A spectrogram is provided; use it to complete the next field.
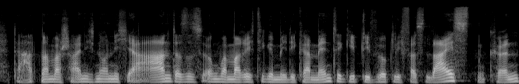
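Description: A man at a very fast pace with hardly any pauses, monotone, flat intonation and vocal fry. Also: medium pitch for a man. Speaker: webinar host and physician. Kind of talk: live quiz-show hosting, reading questions and announcing winners. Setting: online webinar with chat.

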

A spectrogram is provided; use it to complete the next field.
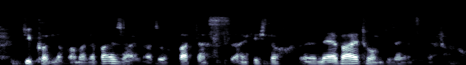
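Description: In a dry, close recording with no echo, a man talks very fast. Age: 50s. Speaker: project manager and process optimizer. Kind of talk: podcast interview.

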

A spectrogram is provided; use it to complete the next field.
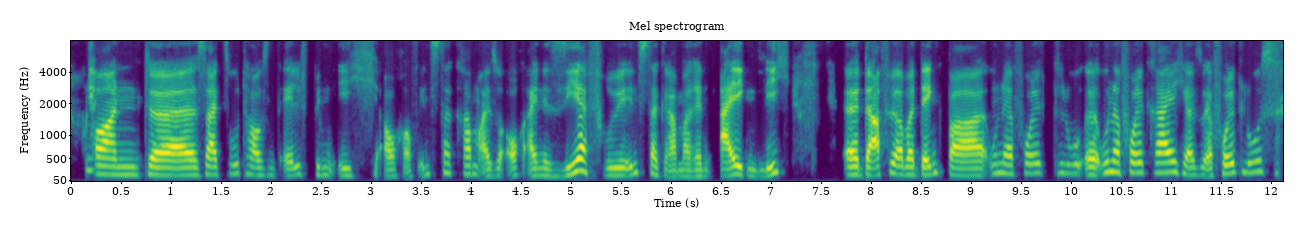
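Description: Dry and close with no echo, a woman's voice moves at a fairly slow pace with ordinary pitch variation against a quiet background. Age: 50s. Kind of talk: casual chat.

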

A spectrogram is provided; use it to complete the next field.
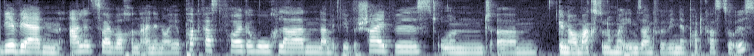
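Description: At a fairly slow pace and with hardly any pauses, a woman with an unremarkable speaking voice talks at a medium pitch with fairly even intonation. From Rhineland, Germany (near Cologne). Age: 20s. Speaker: podcast co-host, virtual assistant. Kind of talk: casual chat. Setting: home bedroom recording.

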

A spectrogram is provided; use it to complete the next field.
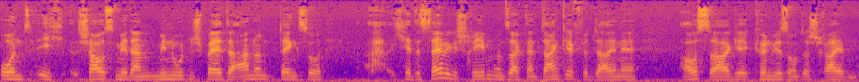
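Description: Over noticeable background noise, a man talks at a fairly quick pace with a fairly high pitch and monotone, flat intonation. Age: 30s. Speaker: festival communications manager. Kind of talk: casual chat. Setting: outdoors.

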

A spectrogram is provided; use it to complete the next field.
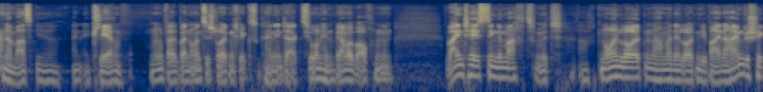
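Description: The speech moves at a fairly quick pace with ordinary pitch variation. Vocal fry runs through the voice. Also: man, very deep, low pitch for a man. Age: 30s. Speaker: supermarket owner. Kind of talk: interview.

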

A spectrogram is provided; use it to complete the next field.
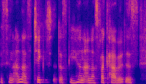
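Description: Vocal fry at a moderate pace. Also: woman. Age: 40s. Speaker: life coach. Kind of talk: interview.

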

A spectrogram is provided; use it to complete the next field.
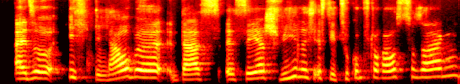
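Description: Speaking at a moderate pace, a woman uses lively intonation in a normal speaking voice. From Rhineland, Germany (Leverkusen). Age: 40s. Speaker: leadership coach and keynote speaker. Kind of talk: interview.

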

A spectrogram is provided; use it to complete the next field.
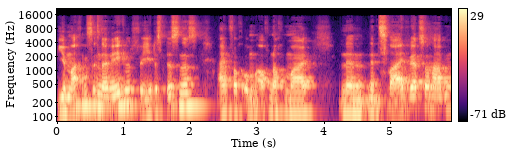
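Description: A man with a fairly high, somewhat breathy voice speaks at a moderate pace, his intonation lively and his loudness very even. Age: 30s. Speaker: M&A advisor for e-commerce businesses. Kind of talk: podcast interview.

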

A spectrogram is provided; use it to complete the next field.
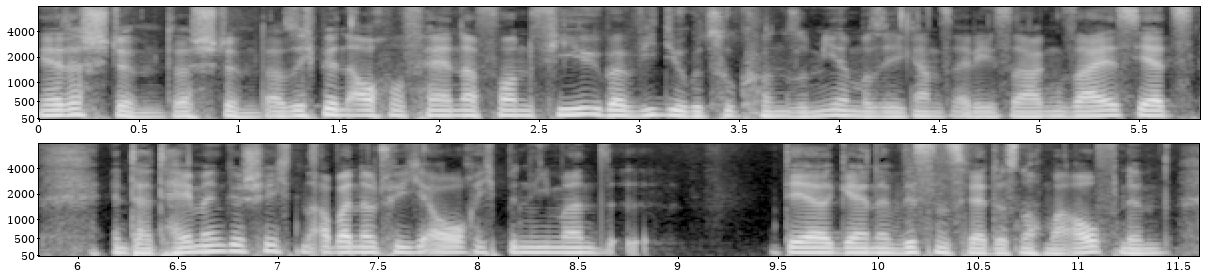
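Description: The voice has a dark, mellow tone, fairly even intonation and a fairly quick pace. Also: man, medium pitch for a man. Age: 30s. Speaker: podcast host. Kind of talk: interview.

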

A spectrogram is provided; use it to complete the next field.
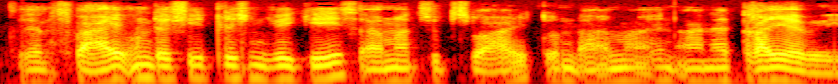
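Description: Vocal fry marks this man's fairly low voice. His pitch varies in an ordinary way. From Germany, Aschaffenburg (Lower Franconia). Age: 50s. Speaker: social welfare manager. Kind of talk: casual interview. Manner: halting, many fillers and repetitions.

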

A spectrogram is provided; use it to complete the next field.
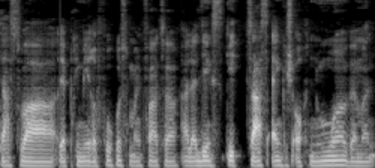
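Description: Very deep and low in pitch, a man speaks at a moderate pace with vocal fry and monotone, flat intonation. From Germany, Düren area (Rhineland), came from Congo via Portugal aged 10-11. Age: 30s. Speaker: chemist and business development manager. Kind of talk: podcast interview.

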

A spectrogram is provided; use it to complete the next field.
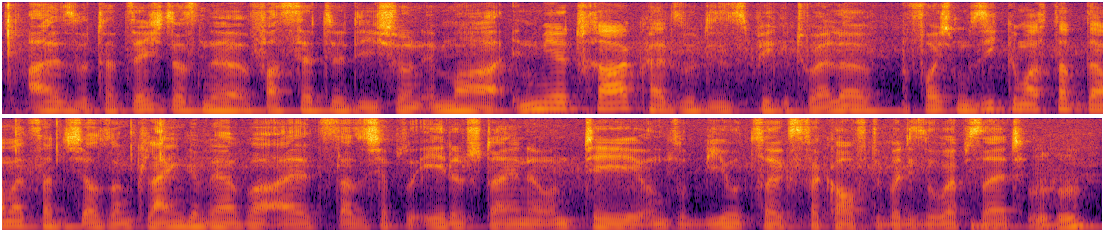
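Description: A man at a very fast pace, with hardly any pauses, ordinary pitch variation, and noticeable background noise. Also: fairly low pitch for a man. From Germany, Bottrop. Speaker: rapper. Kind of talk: interview.

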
